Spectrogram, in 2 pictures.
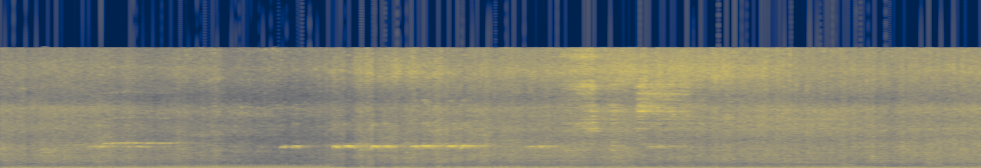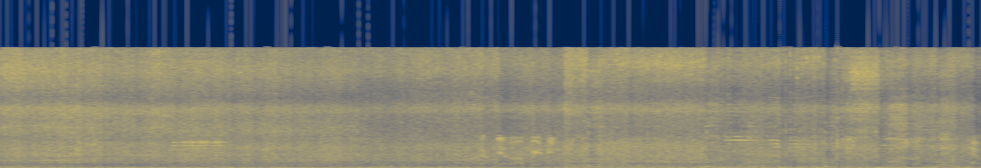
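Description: Dense motor-scooter traffic heard from a moving vehicle: a loud, steady rumble of engines and road noise, with a few short high-pitched tones in the first few seconds.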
